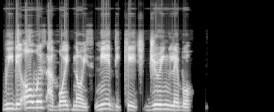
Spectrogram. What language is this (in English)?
Nigerian Pidgin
